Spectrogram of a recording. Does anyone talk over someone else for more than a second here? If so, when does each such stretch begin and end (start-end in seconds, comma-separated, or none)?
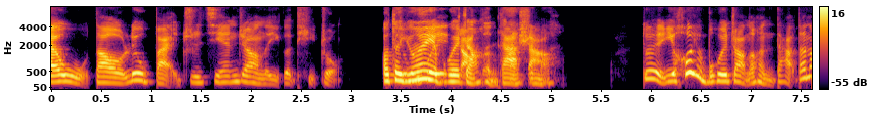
3.5-5.0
